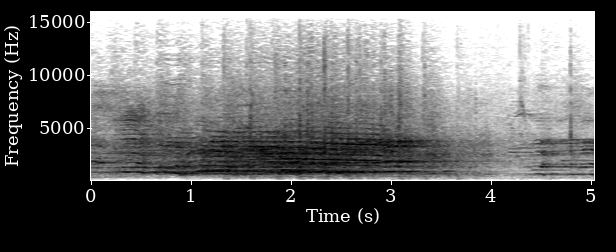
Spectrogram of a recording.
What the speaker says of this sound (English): A fantastic atmosphere from the Scottish crowd.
